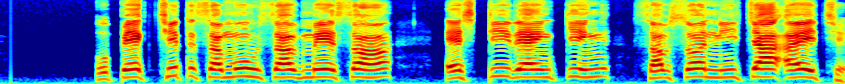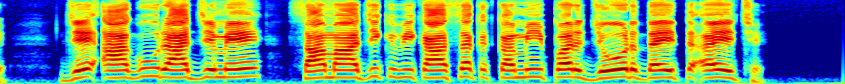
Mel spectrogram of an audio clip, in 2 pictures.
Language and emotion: Maithili, neutral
